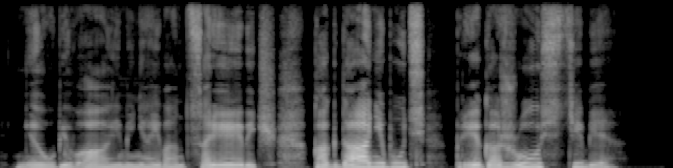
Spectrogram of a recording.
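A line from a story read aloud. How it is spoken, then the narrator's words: Bear speaking in human voice. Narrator (Russian): медведь вдруг и говорит ему человеческим голосом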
